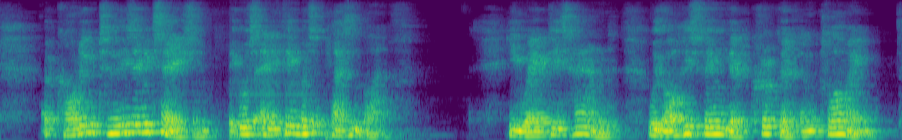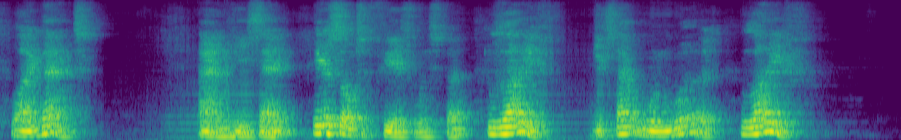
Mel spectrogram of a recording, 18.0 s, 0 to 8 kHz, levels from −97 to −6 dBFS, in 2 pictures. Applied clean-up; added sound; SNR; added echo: neural separator model SepFormer DNS4.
